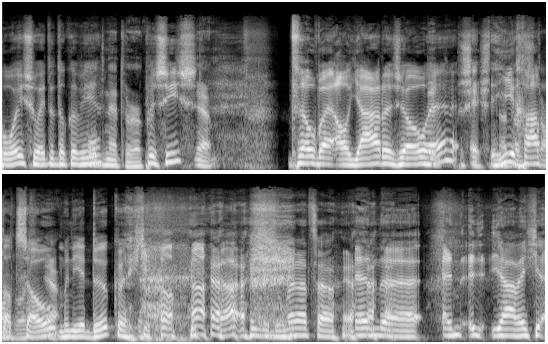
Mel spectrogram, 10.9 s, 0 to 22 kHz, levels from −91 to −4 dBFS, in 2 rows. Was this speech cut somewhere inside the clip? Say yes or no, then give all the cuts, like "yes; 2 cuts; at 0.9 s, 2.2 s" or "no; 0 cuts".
yes; 2 cuts; at 1.0 s, 3.1 s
